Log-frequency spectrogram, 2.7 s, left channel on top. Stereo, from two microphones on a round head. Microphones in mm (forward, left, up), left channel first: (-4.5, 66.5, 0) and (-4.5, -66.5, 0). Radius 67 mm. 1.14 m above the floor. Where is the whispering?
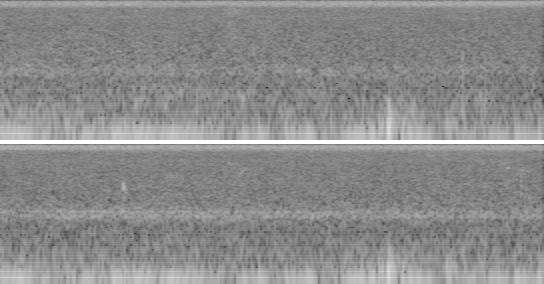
I don't hear whispering.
